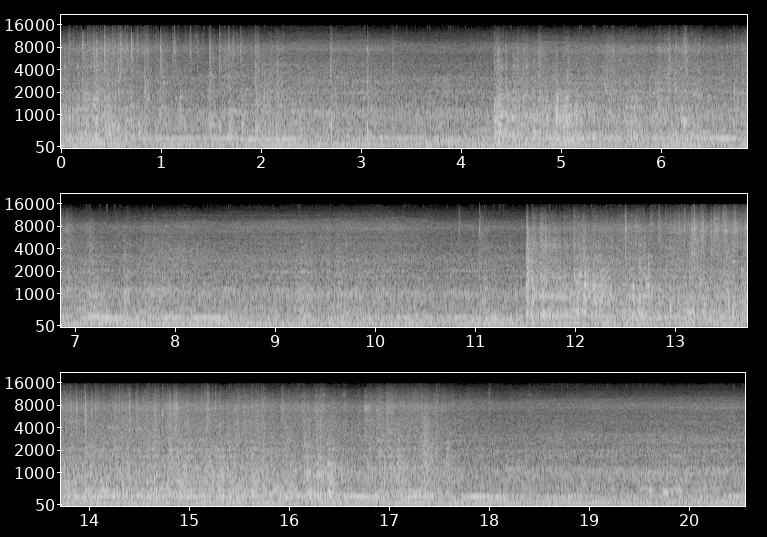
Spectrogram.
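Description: Concrete and brick crack and crash down as a demolition claw tears at a wall.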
